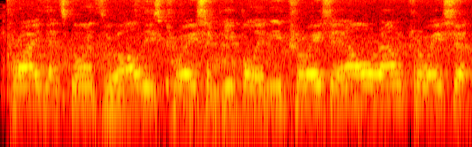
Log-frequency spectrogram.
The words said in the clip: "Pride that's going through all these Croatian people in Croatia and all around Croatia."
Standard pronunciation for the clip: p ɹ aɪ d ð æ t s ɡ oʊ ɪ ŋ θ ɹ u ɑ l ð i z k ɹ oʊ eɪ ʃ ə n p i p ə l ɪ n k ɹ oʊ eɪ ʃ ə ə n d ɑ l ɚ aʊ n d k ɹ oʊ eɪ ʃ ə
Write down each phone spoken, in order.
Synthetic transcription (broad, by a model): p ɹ aɪ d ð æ t s ɡ oʊ ɪ ŋ θ ɹ u ɑ l ð i z k ɹ oʊ eɪ ʃ ə n p i p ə n ɪ n k ɹ oʊ eɪ ʃ ə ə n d ɑ l ɚ aʊ n d k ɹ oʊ eɪ ʃ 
